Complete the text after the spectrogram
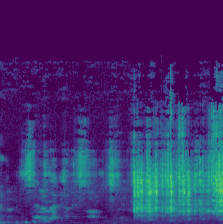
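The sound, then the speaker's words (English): Dice rattle and clatter inside a giant Crown Royal cloth sack, a dense, continuous shaking that runs loud through the last couple of seconds, after a stretch of talking voices. “has a giant Crown Royal sack full of dice.”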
